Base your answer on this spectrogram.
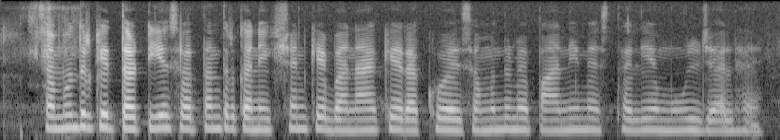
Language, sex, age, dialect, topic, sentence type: Magahi, female, 31-35, Southern, agriculture, statement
